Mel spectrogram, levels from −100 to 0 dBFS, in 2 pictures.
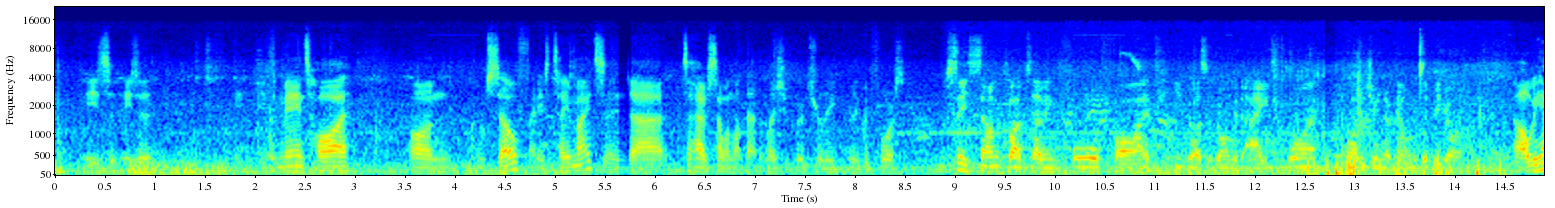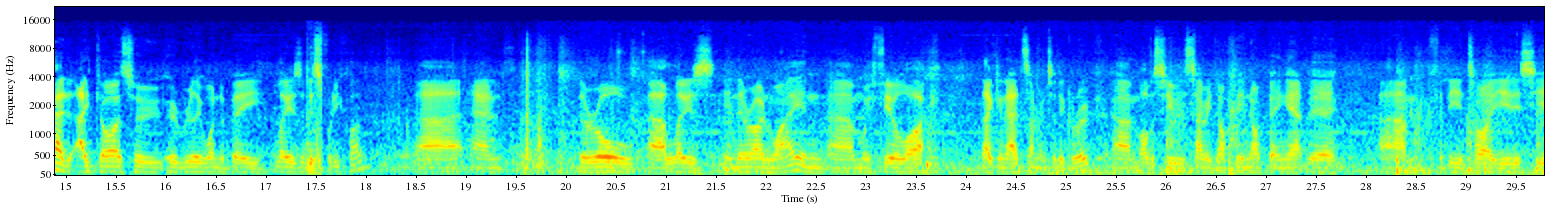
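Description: At 5.64 to 5.76 s the whole sound and its background noise drop abruptly by about 12 dB, and at 17.4 to 17.56 s they jump back up by about 12 dB, each change landing as a sharp step rather than a fade. This is a sudden gain jump, likely caused by a digital gain setting being applied from one sample to the next with no ramp to smooth the transition.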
